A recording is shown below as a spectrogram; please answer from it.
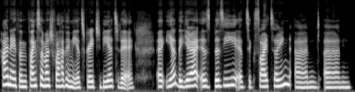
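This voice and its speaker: A woman's voice: on the high side, normal speed, smooth, dry recording, clean studio sound. A woman with a South African accent, speaking as a friendly, upbeat guest in a podcast interview. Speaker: guest, head of marketing. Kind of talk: casual interview chat.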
